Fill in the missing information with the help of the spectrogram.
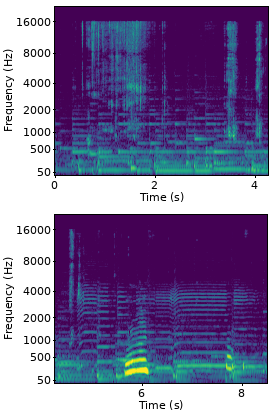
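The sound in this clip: Crunching and chewing of bread, a bakery's signature loaf, with a loud, crisp burst of crunching early on and softer chewing afterwards over a steady tonal background.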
